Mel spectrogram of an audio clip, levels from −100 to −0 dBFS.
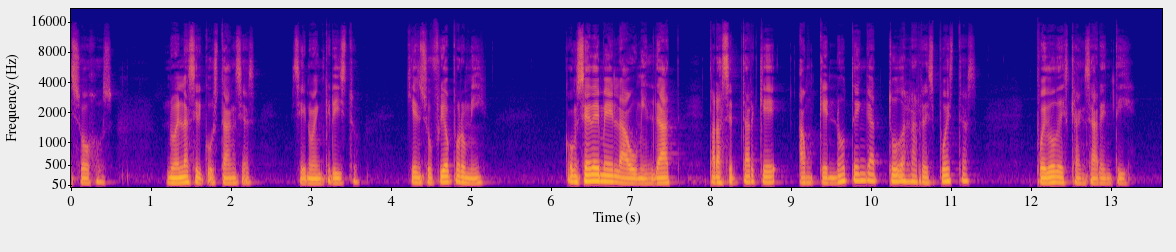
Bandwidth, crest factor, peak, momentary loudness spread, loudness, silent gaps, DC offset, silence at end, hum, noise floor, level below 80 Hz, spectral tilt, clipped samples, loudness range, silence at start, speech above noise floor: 13 kHz; 22 dB; -2 dBFS; 12 LU; -24 LUFS; none; under 0.1%; 0.45 s; none; -68 dBFS; -68 dBFS; -7 dB/octave; under 0.1%; 4 LU; 0 s; 45 dB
